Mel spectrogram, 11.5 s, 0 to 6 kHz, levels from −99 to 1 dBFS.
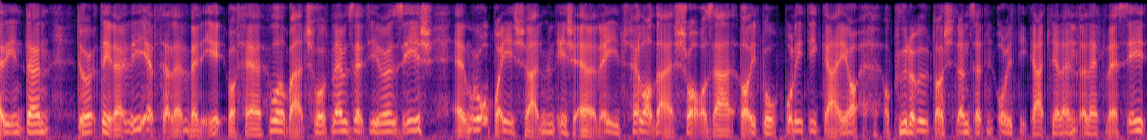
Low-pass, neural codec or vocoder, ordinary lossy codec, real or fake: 5.4 kHz; autoencoder, 22.05 kHz, a latent of 192 numbers a frame, VITS, trained on many speakers; none; fake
